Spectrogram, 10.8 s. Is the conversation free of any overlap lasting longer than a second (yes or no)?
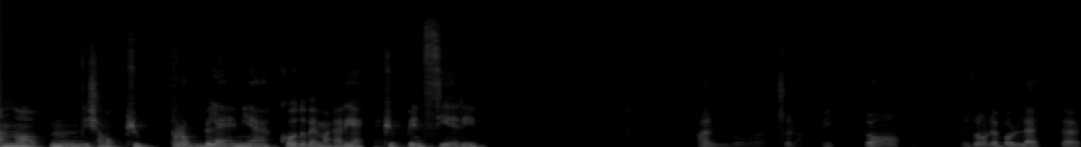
yes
